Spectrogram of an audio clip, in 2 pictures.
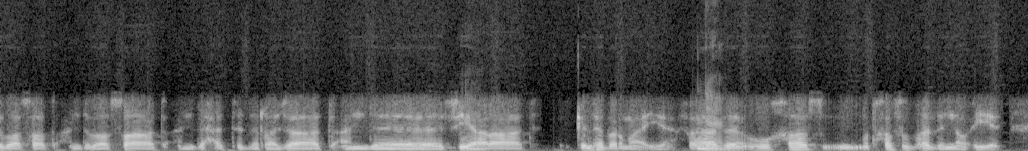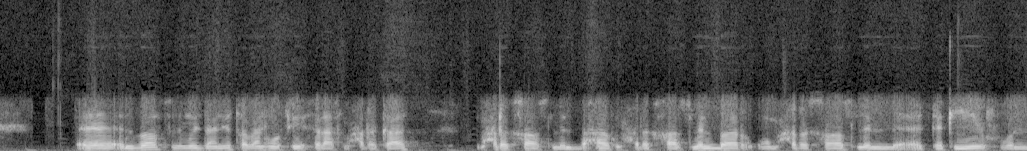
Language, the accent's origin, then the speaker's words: Arabic; Khasab, Musandam, Oman; احنا عندنا في ولاية خصب مثل أي ولاية في بلدنا عمان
